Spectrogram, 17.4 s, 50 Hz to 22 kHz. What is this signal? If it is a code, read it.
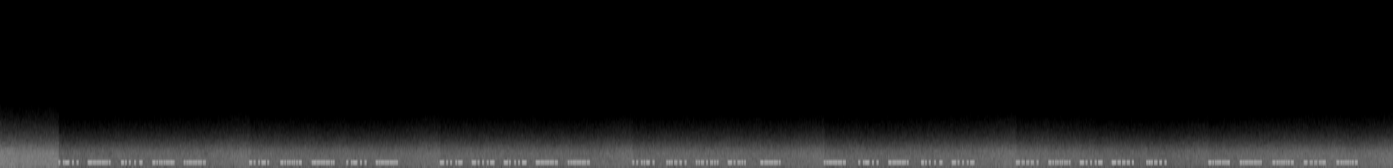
Hellschreiber (Feld-Hell, 122.5 baud), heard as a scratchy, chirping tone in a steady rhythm, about 980 Hz, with radio static. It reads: TEVG3 4O5T2 MHWB3 J7XK6 3T6VH FCHP7 Q20A0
